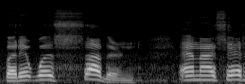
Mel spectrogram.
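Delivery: ordinary delivery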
